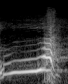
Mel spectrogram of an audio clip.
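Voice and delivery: very high, loud "wah" shriek; acted wail. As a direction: let out a high, mock demon scream. Acts demons flying out.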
